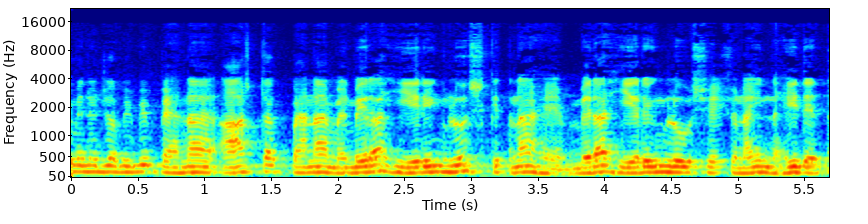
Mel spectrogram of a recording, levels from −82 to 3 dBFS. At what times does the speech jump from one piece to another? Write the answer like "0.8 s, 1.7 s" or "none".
2.0 s, 4.8 s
